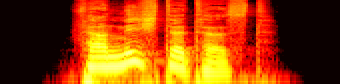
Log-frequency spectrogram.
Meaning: inflection of vernichten: 1. second-person singular preterite 2. second-person singular subjunctive II
- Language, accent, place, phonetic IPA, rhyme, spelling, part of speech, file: German, Germany, Berlin, [fɛɐ̯ˈnɪçtətəst], -ɪçtətəst, vernichtetest, verb, De-vernichtetest.ogg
